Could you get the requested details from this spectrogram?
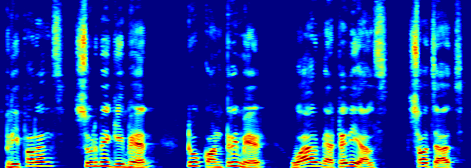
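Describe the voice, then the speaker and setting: A mid-pitched reader dictates a formal speech for shorthand practice. The pace is slow and measured. Sentences come in short, deliberate groups of words, separated by pauses. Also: lively intonation.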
